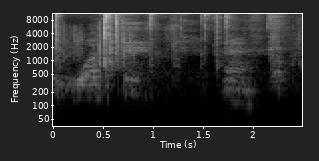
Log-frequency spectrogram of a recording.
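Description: A few faint, sharp clicks and taps, with a faint murmur of voice between them.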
